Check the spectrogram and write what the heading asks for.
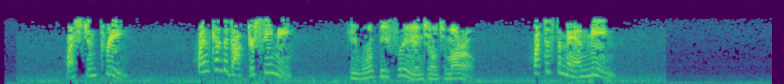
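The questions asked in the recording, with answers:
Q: What does the man mean?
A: The doctor can't see the speaker until tomorrow.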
